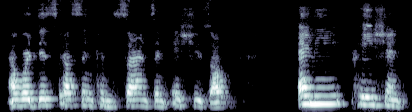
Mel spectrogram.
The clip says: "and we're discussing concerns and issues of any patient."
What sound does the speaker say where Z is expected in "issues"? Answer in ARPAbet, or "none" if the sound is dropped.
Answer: Z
